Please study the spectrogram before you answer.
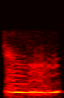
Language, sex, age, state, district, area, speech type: Assamese, female, 18-30, Assam, Charaideo, urban, conversation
